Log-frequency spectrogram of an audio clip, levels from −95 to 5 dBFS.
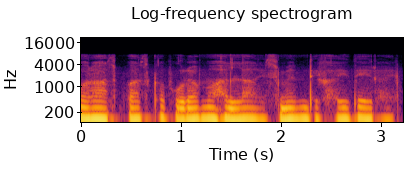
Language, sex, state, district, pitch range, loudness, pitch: Hindi, male, Punjab, Fazilka, 130-135 Hz, -14 LUFS, 135 Hz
